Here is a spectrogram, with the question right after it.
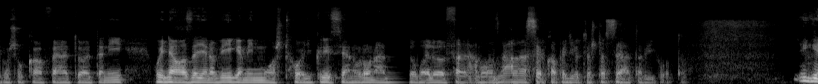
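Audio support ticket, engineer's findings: Call audio freeze, 3.89 to 4.11 s: packets likely held up in transit, jitter buffer ran dry. Receiver extends the last sound for about 200 ms as a fading buzz or hiss, then resumes where it stopped. Nothing lost; playout delay grows by 200 ms.

Short concealed packet loss, 4.17 to 4.20 s: about 20 ms of audio missed the decoder. Concealment continues the prior sound, then crossfades back into the real signal. Brief smear or wobble; a short consonant may drop.

Skip ahead, 4.24 to 4.27 s: a stretch of audio dropped in transit or by the jitter buffer, with later audio already queued. Roughly 70 ms of audio is gone and playback jumps forward, the two sides spliced almost directly with no real gap.

Jitter buffer slow-down, 4.36 to 5.23 s: buffer rebuilds its reserve by repeating single pitch periods and pause fragments. This adds 94 ms, so playback runs at 90% speed with unchanged pitch. 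Drawn-out sounds.

Call bitrate drop, 4.58 s to end: bandwidth estimate collapses and Opus is pushed from 40 to 9 kbps, held at the floor for about 2.3 s. Coarser coding makes the sound rough and watery, and the audio band narrows from 20 kHz to 8 kHz, so it turns muffled.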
